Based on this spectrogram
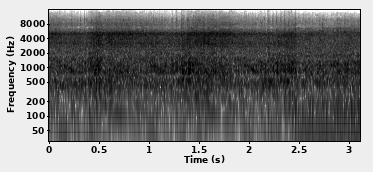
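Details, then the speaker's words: Stock 2004 Yamaha FZ6, about 18,000-19,000 miles, idling from cold with a little cold smoke from the exhaust: smooth, even hum holding steady with no knocks or misses; normal idle, how it should sound. "but this is how it should sound it should have a nice little hum to it"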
